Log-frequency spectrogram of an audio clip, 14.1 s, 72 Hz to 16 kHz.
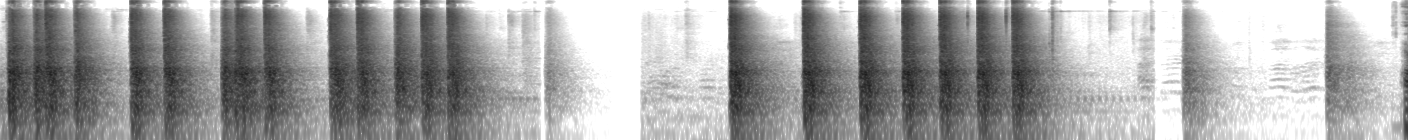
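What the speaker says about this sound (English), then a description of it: "he's going to shoot that G45 with the Triggershark carry trigger" A Glock G45 pistol fitted with a Triggershark carry trigger fires in sharp, loud, evenly spaced shots, a string of about seven, a pause, then roughly seven more, with a couple of faint distant reports near the end.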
